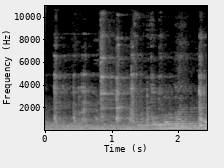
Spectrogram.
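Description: Clatter of cutlery and dishes at dinner tables, a quick run of sharp clinks and clicks in the first second and a half, over the low murmur of chatter in a crowded banquet hall.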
